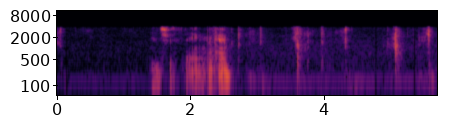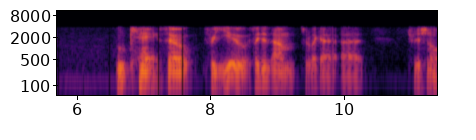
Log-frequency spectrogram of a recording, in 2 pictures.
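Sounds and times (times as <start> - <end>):
faint steady hum: 0.0 - 11.4
speech: 1.4 - 2.8, 6.6 - 10.4, 11.0 - 11.4
tarot cards being shuffled: 2.7 - 5.7.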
